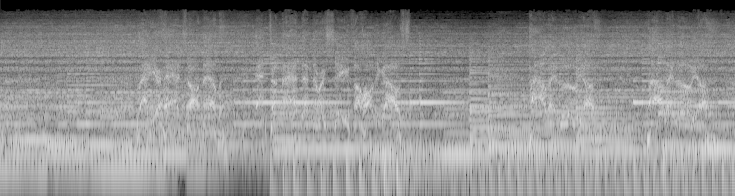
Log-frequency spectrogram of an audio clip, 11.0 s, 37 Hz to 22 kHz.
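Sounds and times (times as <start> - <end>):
worship band sustained chords: 0.0 - 11.0.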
